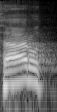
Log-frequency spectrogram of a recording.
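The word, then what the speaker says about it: ث: সা হরফটি বারিক মানে পাতলা করে উচ্চারণ করতে হবে। তাহলে আমরা এখন সায়ের মাখরাজ লক্ষ্য করি। সায়ের মাখরাজ কোন জায়গা থেকে? স্ক্রিনে দেখা যাচ্ছে। সা হরফটির মাখরাজ হলো উচ্চারণের স্থান জিহ্বার আগা সামনের উপরের 2 দাঁতের আগার সঙ্গে লাগিয়ে উচ্চারিত হয়।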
